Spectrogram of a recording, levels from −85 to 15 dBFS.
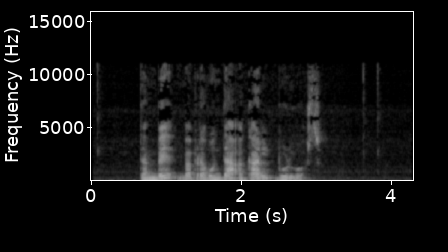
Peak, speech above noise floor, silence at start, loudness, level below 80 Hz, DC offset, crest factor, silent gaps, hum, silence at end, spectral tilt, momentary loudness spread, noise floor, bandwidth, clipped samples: -6 dBFS; 34 dB; 0.65 s; -24 LUFS; -56 dBFS; under 0.1%; 20 dB; none; none; 1.25 s; -5.5 dB/octave; 11 LU; -58 dBFS; 11.5 kHz; under 0.1%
